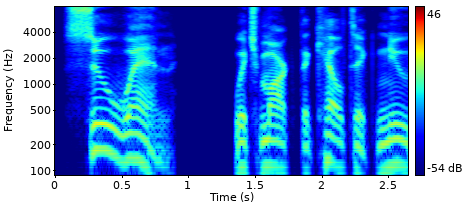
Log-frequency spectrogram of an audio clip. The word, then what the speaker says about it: Samhain: They celebrated sin, pronounced Suwen, which marked the Celtic New Year and meant summer's end.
